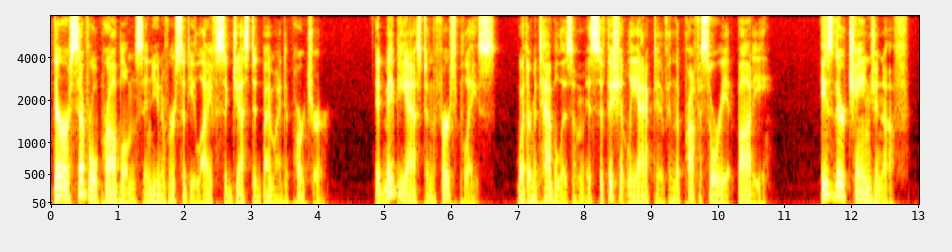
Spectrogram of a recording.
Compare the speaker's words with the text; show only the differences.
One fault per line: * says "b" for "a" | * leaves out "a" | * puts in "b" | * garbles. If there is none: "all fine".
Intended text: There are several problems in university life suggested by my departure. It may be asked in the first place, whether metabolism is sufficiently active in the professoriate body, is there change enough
all fine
